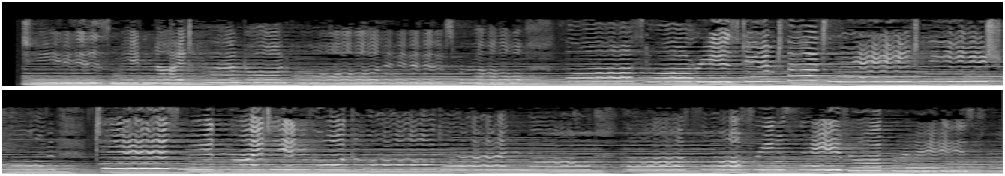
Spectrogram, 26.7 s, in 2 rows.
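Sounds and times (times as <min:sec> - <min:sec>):
vocal organ: 0:00.3 - 0:26.6.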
